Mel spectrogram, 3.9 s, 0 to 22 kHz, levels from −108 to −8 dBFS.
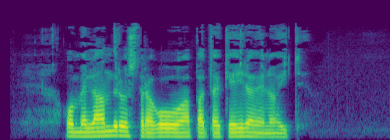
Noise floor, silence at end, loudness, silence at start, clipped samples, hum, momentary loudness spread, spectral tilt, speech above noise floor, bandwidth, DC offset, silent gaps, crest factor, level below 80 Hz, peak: -73 dBFS; 1.05 s; -18 LUFS; 0.65 s; under 0.1%; none; 10 LU; -7.5 dB/octave; 56 dB; 10.5 kHz; under 0.1%; none; 18 dB; -58 dBFS; -2 dBFS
